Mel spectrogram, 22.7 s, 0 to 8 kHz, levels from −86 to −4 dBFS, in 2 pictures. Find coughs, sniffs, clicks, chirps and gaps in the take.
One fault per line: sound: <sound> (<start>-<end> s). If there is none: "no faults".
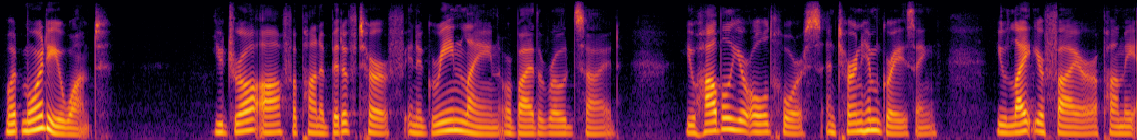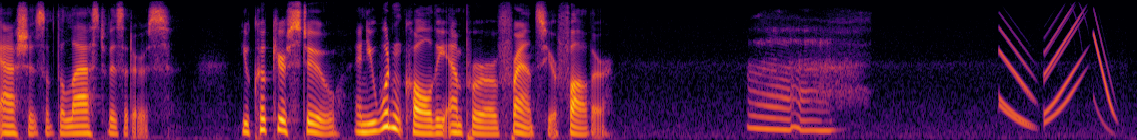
sound: sigh (18.8-20.1 s)
sound: chirp (21.4-22.6 s)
